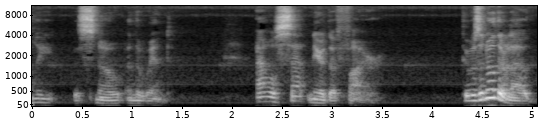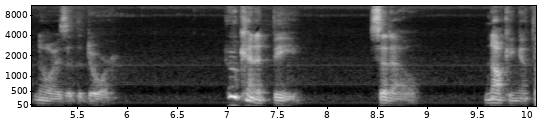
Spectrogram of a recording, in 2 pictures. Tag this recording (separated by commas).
Speech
